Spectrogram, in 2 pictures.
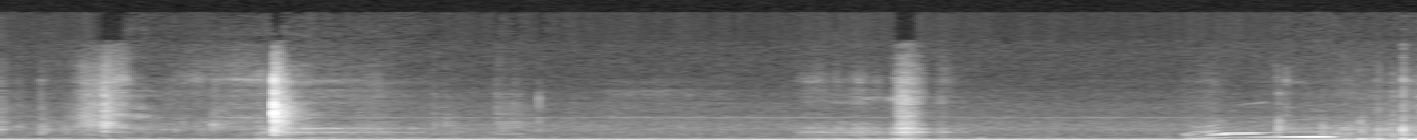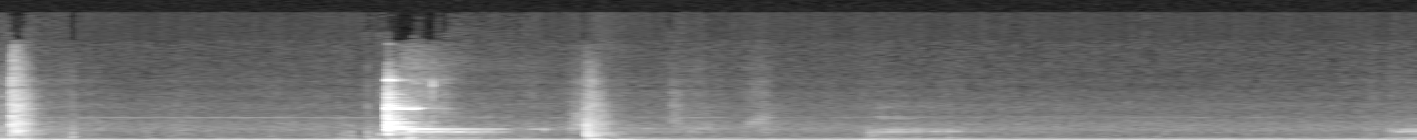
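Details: Domestic cat wearing a new tight outfit indoors, giving a few brief curved meows around the middle of the recording amid scattered clicks, rustling and a low steady room hum.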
